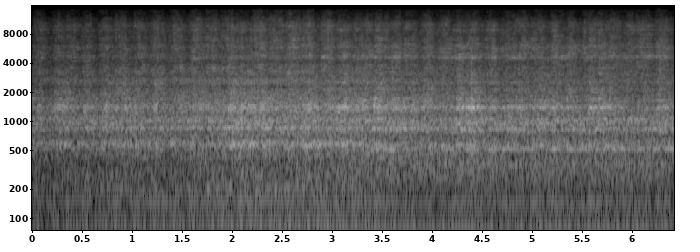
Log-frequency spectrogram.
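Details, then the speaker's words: 2003 Pontiac Grand Prix V6, 325k miles, long crank, rough running, P1635/P0107 codes, many parts replaced: uneven chugging idle wavering in loudness; rough idle, EGR valve suspected, not confirmed. "okay it's a little [Applause] unhappy keep in mind the EGR valve might be messed up"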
